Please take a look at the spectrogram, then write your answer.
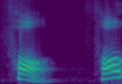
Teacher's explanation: ফ উচ্চারণে দেখো তোমার দাঁতটা কিন্তু নিচের ঠোঁটের সাথে লাগে। ফ এভাবে কিন্তু উচ্চারণ করো না, ঠিক না?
